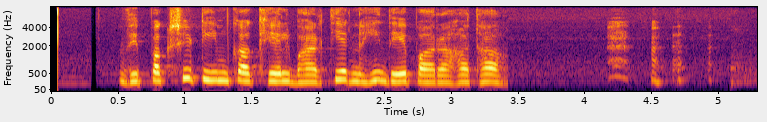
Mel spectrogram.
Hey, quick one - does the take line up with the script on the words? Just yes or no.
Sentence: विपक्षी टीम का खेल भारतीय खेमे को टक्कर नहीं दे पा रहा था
no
